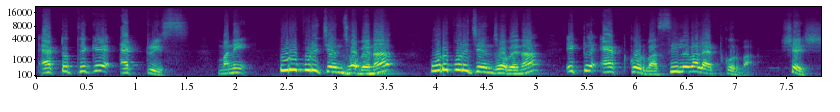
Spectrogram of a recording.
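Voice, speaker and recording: High-voiced man teaching grammar. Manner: repeats questions and answers them himself; reads out and answers viewer comments. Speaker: online English tutor. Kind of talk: live-streamed grammar lesson.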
